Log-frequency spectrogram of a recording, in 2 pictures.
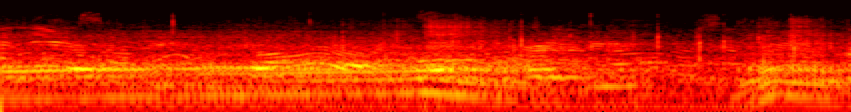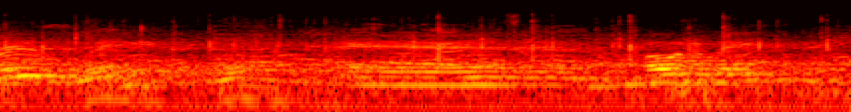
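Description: A dwarf race car's engine rising steadily in pitch as it accelerates, breaking off about two seconds in, with indistinct voices of people talking over it.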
